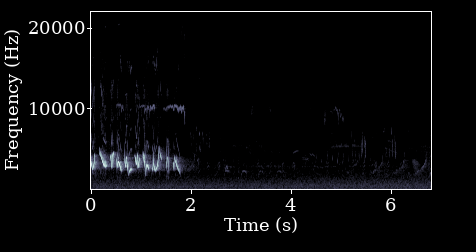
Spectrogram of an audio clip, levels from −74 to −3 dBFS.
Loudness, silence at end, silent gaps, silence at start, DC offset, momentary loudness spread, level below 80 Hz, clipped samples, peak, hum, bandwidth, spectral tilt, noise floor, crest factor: -16 LUFS; 5 s; none; 0 s; under 0.1%; 9 LU; -58 dBFS; under 0.1%; -6 dBFS; none; over 20 kHz; 1.5 dB/octave; -55 dBFS; 18 dB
